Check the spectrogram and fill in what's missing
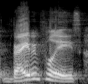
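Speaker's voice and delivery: ordinary talk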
